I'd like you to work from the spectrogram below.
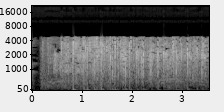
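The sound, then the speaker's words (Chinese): Enthusiastic audience applause for a stage performer in Jilin: a dense, steady crackle of many hands clapping at once, loud and sustained for several seconds with no voices on top. “就从观众今天这么热烈的掌声，今儿的戏就好唱了。”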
